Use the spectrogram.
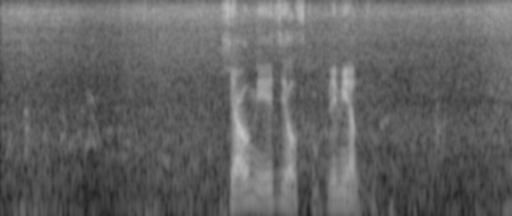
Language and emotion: Russian, neutral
